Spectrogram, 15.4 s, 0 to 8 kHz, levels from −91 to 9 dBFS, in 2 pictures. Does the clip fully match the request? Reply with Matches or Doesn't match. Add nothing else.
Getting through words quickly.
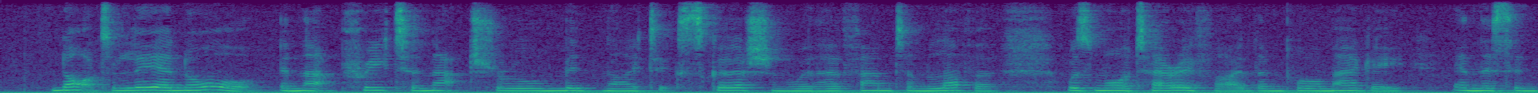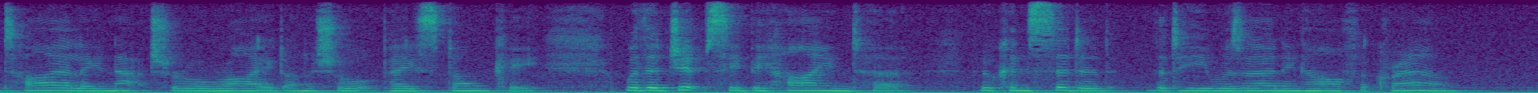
Doesn't match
